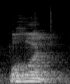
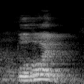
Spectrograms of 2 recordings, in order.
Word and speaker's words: puhon: So one of my favorite words in Bisaya is the word puhon. Okay, puhon. When you spell it, it's gonna be P-U-H-O-N.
